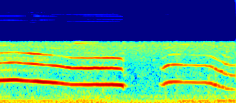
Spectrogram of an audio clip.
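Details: Saluki howling with excitement about going to the play paddock: a long, clear, steady tone sinking slightly, a brief break, then a second rising-and-falling howl.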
